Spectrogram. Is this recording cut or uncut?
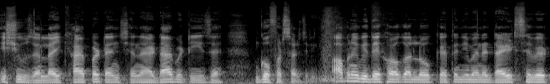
cut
